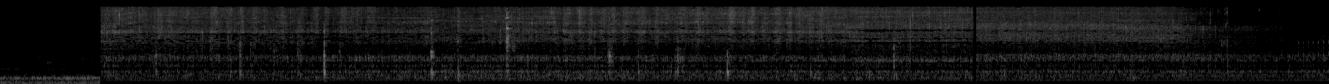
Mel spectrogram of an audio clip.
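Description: Food sizzles loudly in a hot frying pan.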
